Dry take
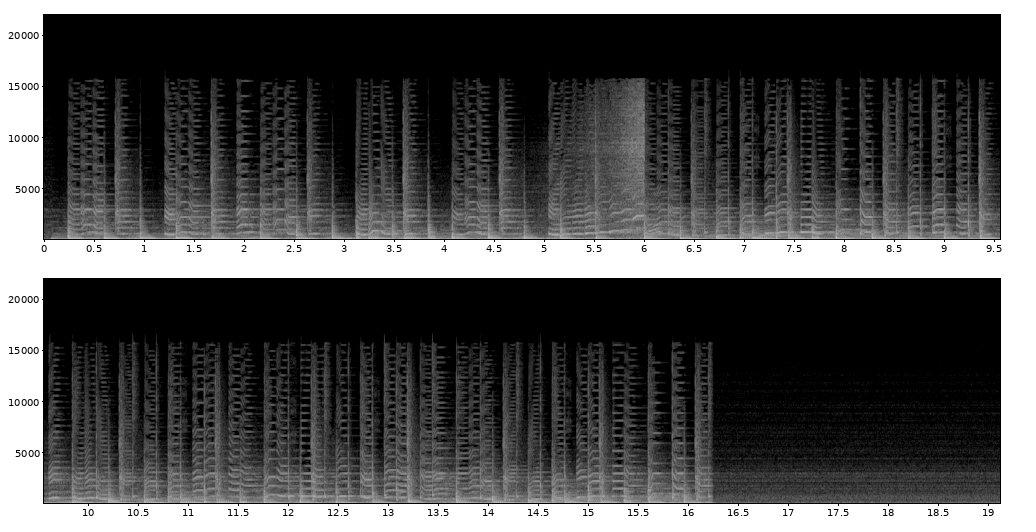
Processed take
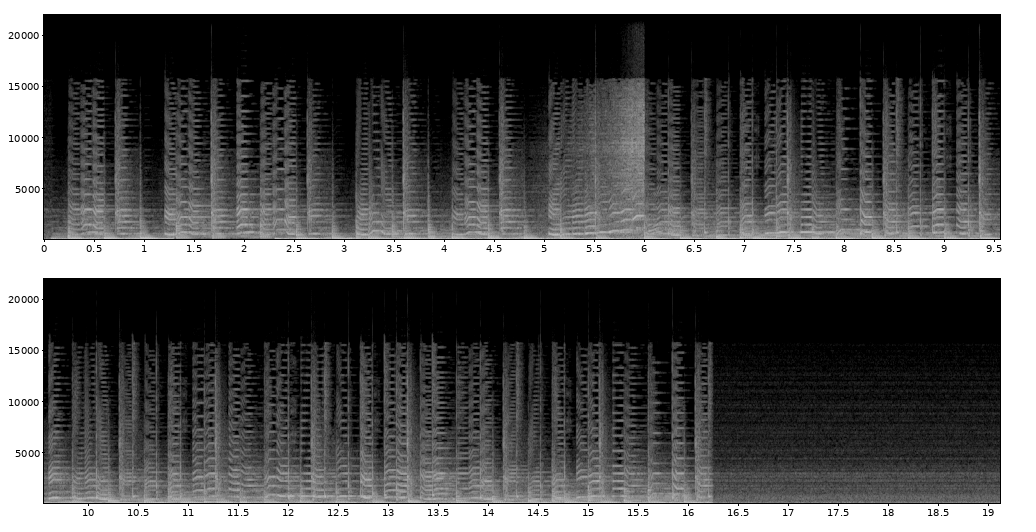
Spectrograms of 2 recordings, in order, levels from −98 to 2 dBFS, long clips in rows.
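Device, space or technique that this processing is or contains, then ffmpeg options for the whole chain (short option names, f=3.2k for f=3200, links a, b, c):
soft clipper into limiter: -filter_complex "[0:a]asettb=1/sr,asplit=3[a][b][c];[a]atrim=end=1.294[d];[b]atrim=start=1.29:end=2.31,asetpts=PTS-STARTPTS,afade=t=in:d=0.004:c=qsin,afade=t=out:st=1.016:d=0.004:c=qsin,highpass=f=250:w=0.5412,highpass=f=250:w=1.3066[e];[c]atrim=start=2.306[f];[d][e]acrossfade=d=0.004:c1=hsin:c2=qsin[g];[g][f]acrossfade=d=0.004:c1=qsin:c2=hsin,asoftclip=type=tanh:threshold=-18dB,alimiter=level_in=2dB:limit=-24dB:level=0:latency=1:release=26,volume=-2dB,volume=8dB"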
